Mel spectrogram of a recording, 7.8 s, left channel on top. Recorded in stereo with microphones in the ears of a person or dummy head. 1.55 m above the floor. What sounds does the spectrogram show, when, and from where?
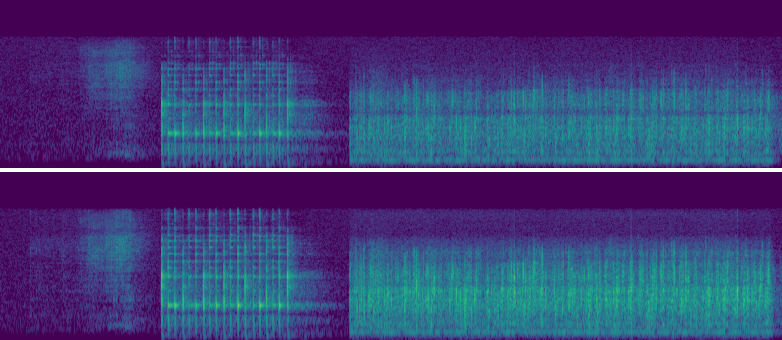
0.3 s chopping: 30° right (ahead or behind), 2.5 m
1.6 s dishes clattering: 20° right (ahead or behind), 0.9 m
3.5 s boiling: 35° right (ahead or behind), 0.7 m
